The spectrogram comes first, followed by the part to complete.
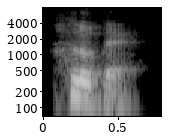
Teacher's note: in Burmese, this S has been not lost, but it changed to aspiration.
